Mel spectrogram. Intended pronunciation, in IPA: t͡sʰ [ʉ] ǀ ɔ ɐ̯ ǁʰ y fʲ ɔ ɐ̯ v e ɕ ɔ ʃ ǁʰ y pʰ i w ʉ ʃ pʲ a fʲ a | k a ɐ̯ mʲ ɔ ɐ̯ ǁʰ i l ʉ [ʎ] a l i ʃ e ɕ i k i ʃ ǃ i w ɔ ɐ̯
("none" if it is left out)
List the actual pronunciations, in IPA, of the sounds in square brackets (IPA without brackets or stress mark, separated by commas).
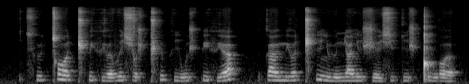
ʉ, ɲ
